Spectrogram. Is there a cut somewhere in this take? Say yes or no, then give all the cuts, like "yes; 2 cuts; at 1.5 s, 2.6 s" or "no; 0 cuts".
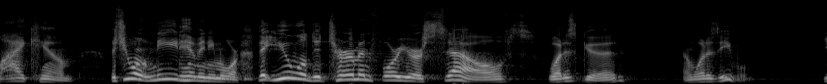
no; 0 cuts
